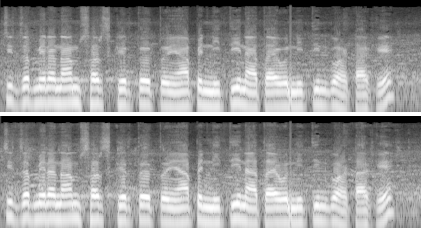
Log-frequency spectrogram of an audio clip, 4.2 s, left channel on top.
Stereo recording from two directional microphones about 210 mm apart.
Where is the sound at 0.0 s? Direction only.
Centre (ahead or behind).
